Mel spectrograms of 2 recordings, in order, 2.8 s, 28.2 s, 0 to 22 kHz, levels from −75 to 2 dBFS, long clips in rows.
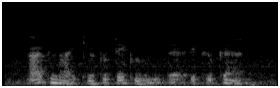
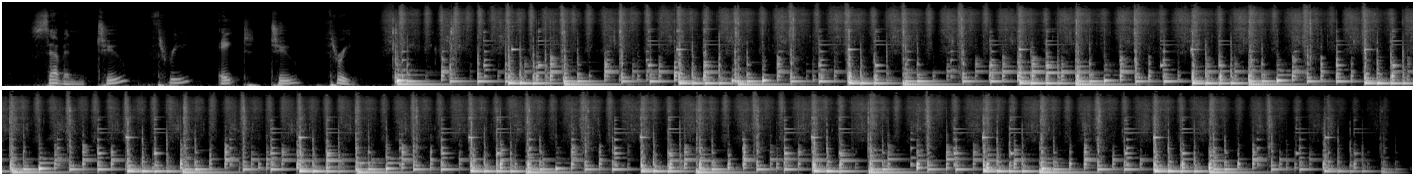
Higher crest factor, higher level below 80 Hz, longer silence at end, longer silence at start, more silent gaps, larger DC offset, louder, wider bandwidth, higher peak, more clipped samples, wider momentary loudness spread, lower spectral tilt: about the same, 16 dB vs 20 dB; second, -62 dBFS vs -44 dBFS; second, 0 s vs 0.15 s; second, 0.05 s vs 0.3 s; neither; neither; second, -37 LUFS vs -21 LUFS; second, 10.5 kHz vs over 20 kHz; second, -20 dBFS vs 0 dBFS; neither; second, 7 LU vs 12 LU; first, -9.5 dB/octave vs -5.5 dB/octave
